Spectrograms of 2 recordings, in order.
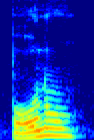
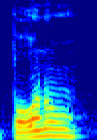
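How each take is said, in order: No difference in how they are said.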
